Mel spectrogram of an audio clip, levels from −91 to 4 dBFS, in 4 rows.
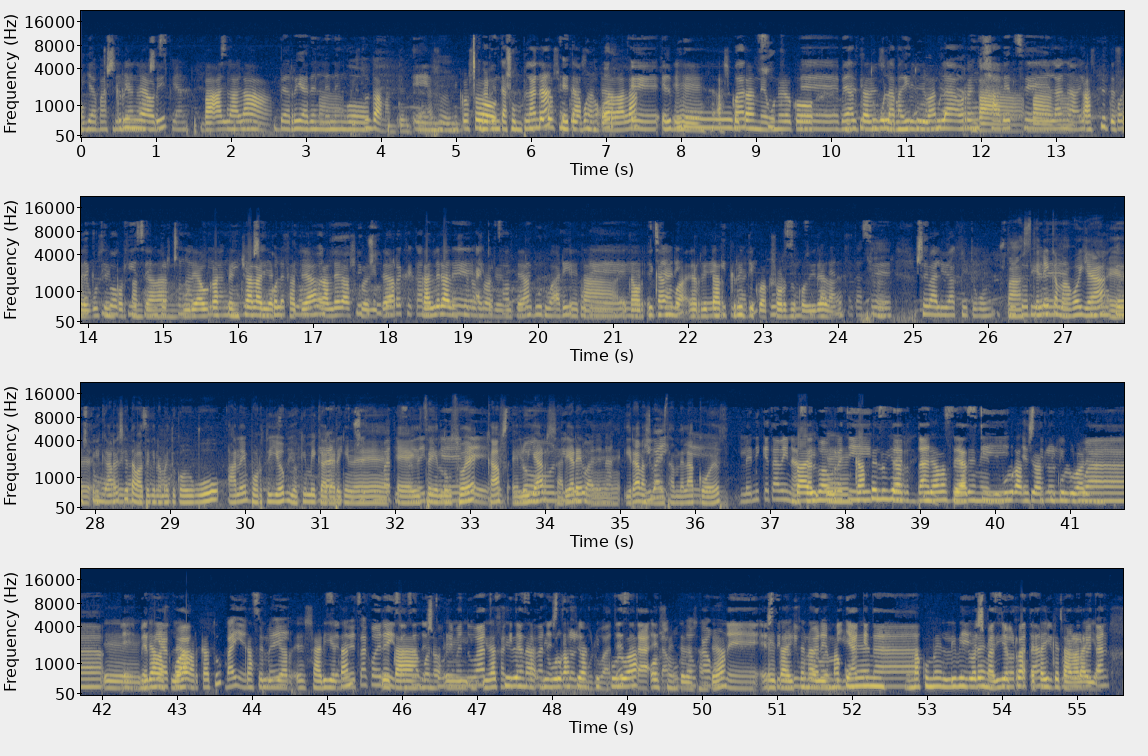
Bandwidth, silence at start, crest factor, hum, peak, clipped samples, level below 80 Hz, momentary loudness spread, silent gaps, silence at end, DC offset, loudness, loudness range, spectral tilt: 12 kHz; 0 s; 18 dB; none; 0 dBFS; under 0.1%; -52 dBFS; 9 LU; none; 0.2 s; under 0.1%; -19 LUFS; 4 LU; -5 dB/octave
